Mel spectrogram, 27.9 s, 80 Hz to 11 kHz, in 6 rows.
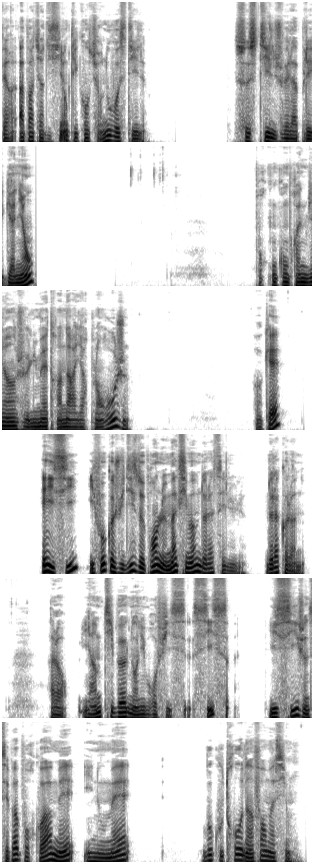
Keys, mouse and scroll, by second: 2.0 click, 3.9 click, 5.2-7.4 typing, 10.1 click, 11.1 click, 13.0 click, 14.5 click, 19.4-21.0 drag, 22.0-22.6 drag, 22.9 click, 26.9 click.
